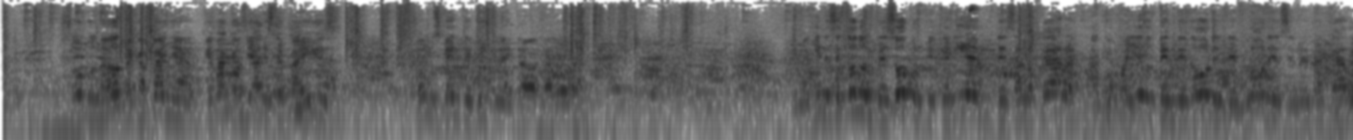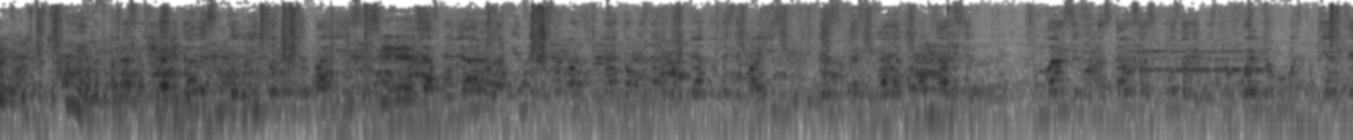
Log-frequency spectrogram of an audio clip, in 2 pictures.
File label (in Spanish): hombre; presas del penal de santiaguito; somos la otra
